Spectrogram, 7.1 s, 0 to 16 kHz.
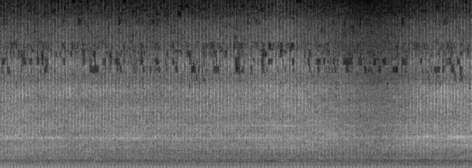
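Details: Ferris 52-inch commercial walk-behind hydro mower, twin-cylinder engine, oil-burning: lumpy uneven idle with a missing pulse and smoke, worse and low on power when PTO engaged; one cylinder dropping out.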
